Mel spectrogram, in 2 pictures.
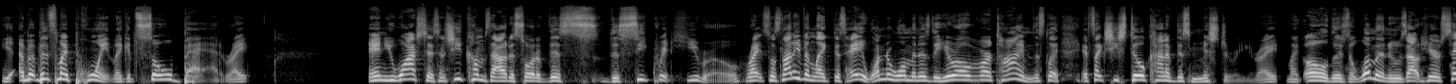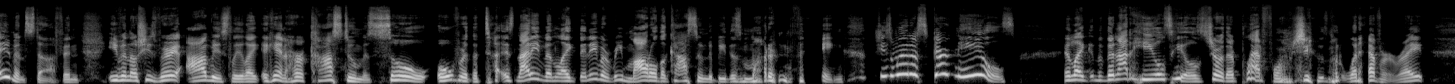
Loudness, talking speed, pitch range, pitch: -19 LUFS, 230 wpm, 150-210 Hz, 180 Hz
